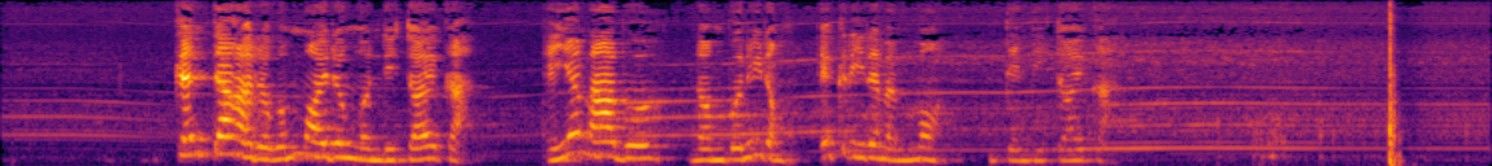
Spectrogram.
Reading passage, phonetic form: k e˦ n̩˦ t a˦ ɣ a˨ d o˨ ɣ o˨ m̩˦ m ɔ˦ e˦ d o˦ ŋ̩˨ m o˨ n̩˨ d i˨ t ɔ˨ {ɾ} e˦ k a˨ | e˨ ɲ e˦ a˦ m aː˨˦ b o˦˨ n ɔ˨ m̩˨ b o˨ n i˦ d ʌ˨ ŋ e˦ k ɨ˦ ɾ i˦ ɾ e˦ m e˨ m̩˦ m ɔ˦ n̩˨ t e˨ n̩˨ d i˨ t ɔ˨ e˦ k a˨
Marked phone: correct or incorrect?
incorrect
